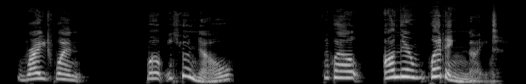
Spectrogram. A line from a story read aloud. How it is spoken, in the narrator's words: Joshua stammered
